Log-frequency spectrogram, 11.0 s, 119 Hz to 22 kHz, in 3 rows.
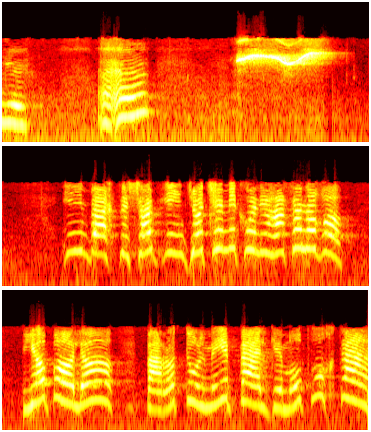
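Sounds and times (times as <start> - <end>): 
speech: 0.0 - 0.4, 1.0 - 1.6, 4.6 - 11.0
person whistling: 2.3 - 3.5.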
